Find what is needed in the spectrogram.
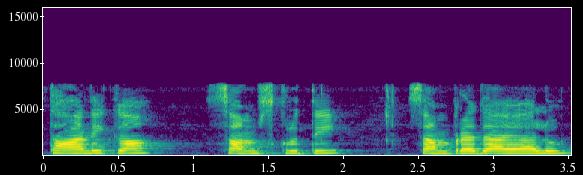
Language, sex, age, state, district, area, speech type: Telugu, female, 18-30, Telangana, Narayanpet, rural, spontaneous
